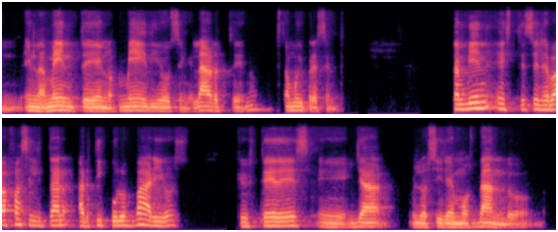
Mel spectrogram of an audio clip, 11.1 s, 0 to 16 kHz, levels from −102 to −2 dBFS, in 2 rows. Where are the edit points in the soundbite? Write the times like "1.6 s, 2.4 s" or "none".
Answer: none

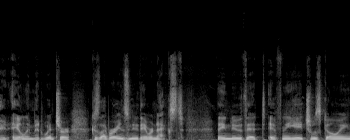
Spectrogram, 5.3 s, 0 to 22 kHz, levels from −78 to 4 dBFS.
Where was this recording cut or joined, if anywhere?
4.2 s

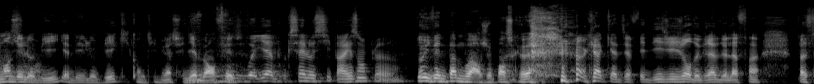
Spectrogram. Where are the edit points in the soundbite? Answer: none

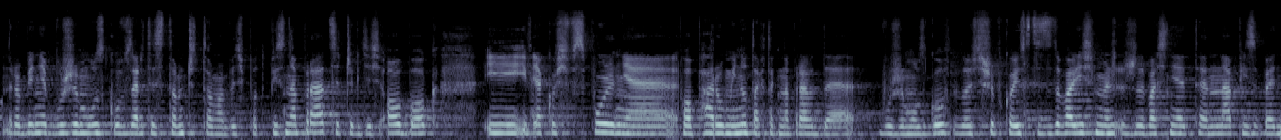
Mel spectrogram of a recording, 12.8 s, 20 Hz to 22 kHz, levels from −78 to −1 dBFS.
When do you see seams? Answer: 5.3 s, 10.2 s, 11.2 s

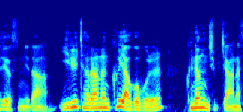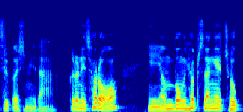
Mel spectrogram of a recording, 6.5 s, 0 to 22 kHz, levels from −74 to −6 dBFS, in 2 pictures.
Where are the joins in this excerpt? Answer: 2.8 s

